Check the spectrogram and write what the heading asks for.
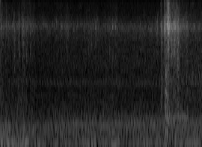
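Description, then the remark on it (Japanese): Steady low rumble of car traffic passing outside an opened window on a cloudy day, a continuous engine drone with a brief brighter hiss near the end, moderately loud, no voices. “ちょっとまだ開けちゃおうかなうるさいかなそうね車の音がまだ開けるとうるさいかな”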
